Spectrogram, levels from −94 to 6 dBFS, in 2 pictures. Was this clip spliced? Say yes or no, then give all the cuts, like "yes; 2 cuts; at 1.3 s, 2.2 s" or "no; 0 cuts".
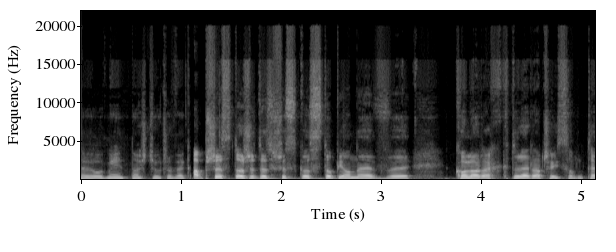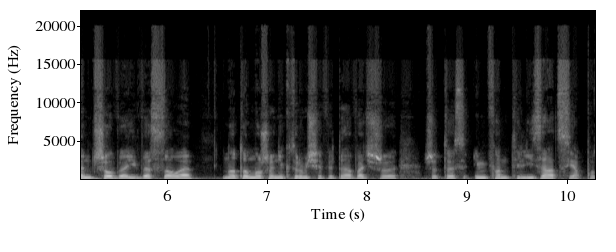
yes; 1 cut; at 1.1 s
